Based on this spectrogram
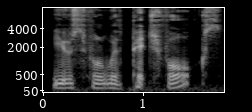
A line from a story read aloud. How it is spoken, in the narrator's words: he murmured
